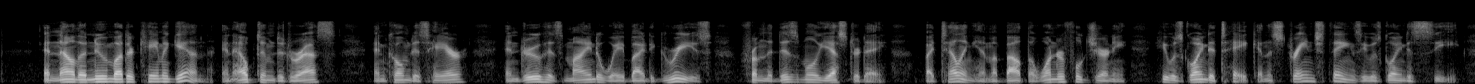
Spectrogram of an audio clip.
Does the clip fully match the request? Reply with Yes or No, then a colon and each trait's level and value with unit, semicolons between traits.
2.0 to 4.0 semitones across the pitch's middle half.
No: average, 5.3 semitones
